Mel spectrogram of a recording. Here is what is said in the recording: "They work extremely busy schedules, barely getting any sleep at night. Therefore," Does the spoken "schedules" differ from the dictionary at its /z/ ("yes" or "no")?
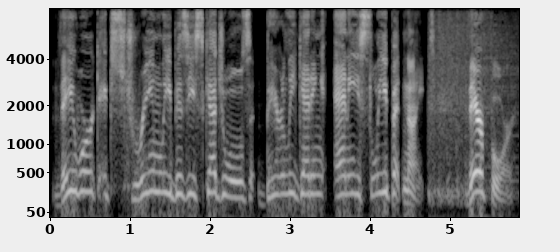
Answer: no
